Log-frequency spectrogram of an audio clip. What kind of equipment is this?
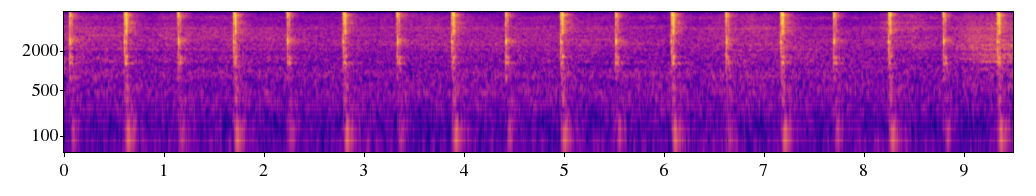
valve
